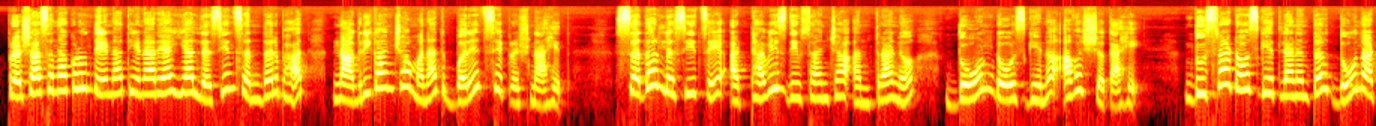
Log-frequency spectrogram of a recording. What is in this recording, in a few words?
explain marathi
